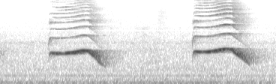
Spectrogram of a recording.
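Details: Asian koel calling from a perch at the very top of a tree: two loud whistled notes with rich overtones, each holding level and then sliding downward, about one and a half seconds apart, over a quiet background.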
